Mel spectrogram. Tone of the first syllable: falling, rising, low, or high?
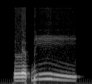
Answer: low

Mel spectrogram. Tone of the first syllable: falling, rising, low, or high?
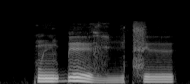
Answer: high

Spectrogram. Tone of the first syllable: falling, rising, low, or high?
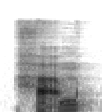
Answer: rising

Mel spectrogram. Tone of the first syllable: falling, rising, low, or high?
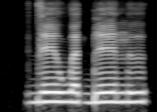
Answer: high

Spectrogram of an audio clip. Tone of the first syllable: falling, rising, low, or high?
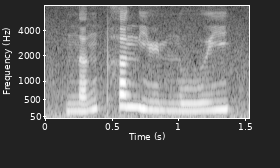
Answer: rising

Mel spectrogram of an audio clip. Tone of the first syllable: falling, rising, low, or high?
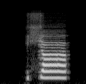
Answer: high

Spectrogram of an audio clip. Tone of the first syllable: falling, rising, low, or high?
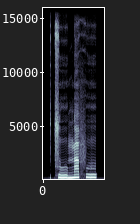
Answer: low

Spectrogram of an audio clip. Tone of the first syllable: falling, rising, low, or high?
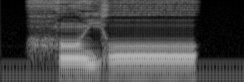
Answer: low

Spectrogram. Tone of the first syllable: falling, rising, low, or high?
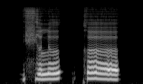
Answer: low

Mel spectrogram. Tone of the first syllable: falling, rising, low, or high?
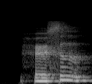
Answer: low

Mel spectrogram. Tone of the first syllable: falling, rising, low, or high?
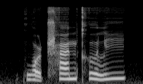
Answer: low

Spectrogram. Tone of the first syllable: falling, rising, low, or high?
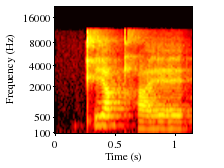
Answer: high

